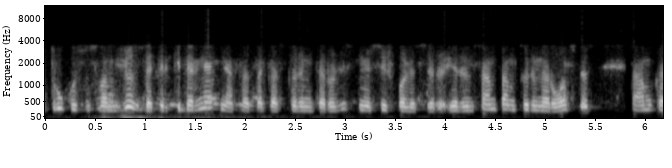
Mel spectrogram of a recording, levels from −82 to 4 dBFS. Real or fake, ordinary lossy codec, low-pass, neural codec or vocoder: real; AAC, 48 kbps; 10.8 kHz; none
